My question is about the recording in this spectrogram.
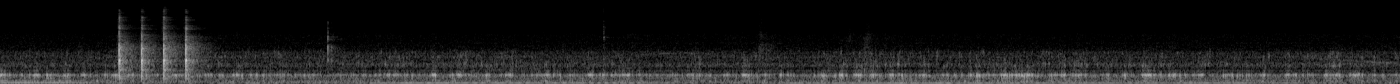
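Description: Steady low machine hum, with a quick run of four light knocks about a second in and a few faint single taps later as the HDPE plastic mallet is handled.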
